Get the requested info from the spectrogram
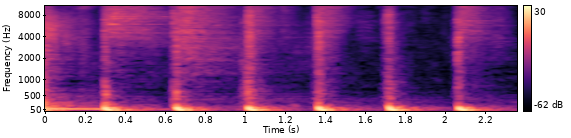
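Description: A drum-kit beat, with kick-drum and snare strokes about three a second, opening the program's music jingle.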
